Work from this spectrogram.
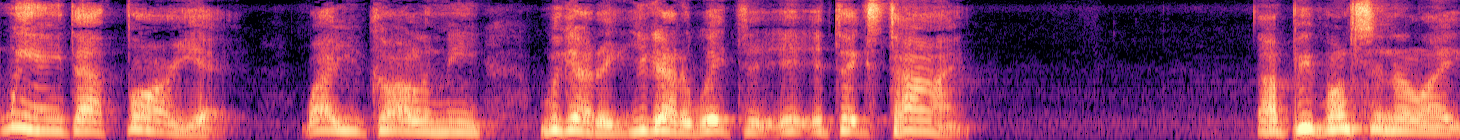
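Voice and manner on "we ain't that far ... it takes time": acted-out yell, kept moderate and mild. Retelling a phone call where the attorney yelled back: imitating a lawyer yelling. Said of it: "he yells at me".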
